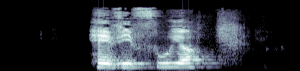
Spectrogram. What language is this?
Aja (Benin)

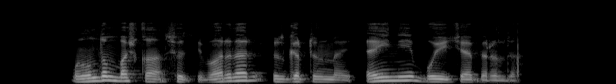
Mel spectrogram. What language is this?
Uyghur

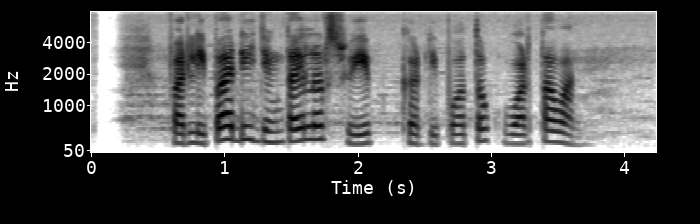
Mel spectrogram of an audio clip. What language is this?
Sundanese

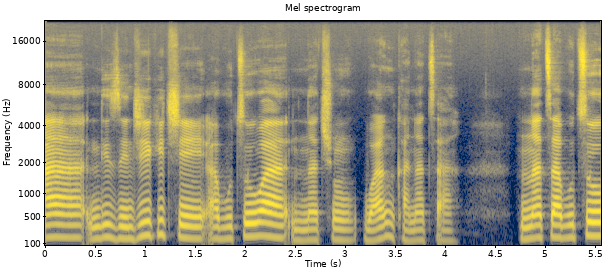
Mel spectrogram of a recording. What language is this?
Wapan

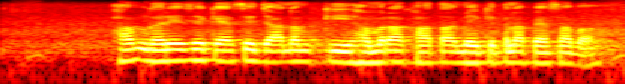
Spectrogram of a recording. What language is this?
Bhojpuri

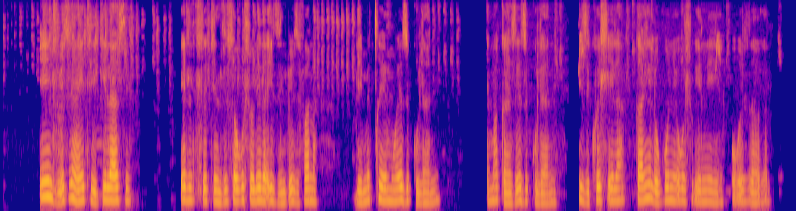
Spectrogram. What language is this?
North Ndebele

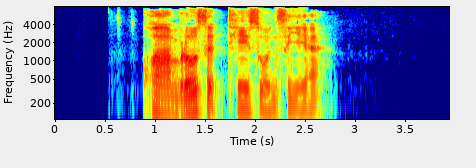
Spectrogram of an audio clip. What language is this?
Thai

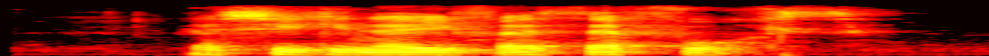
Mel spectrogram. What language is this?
Kabyle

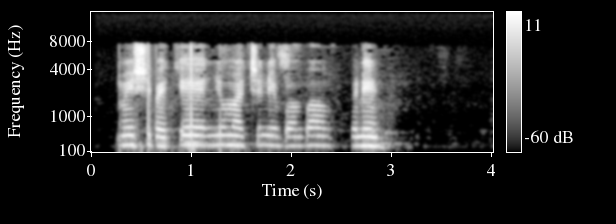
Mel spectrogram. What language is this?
Swahili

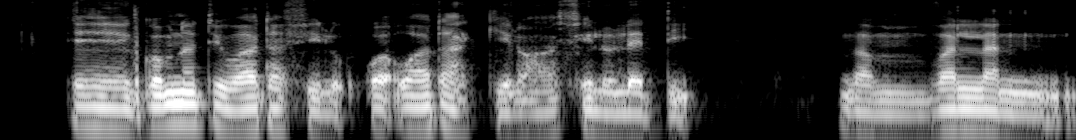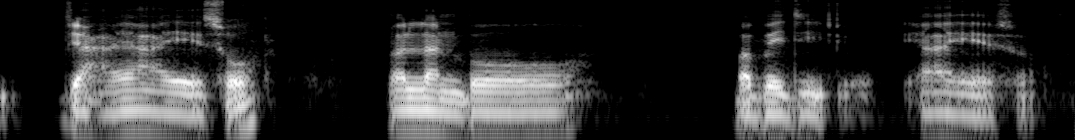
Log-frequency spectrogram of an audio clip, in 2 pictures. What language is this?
Fula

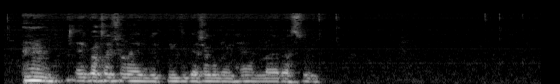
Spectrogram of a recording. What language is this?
Bangla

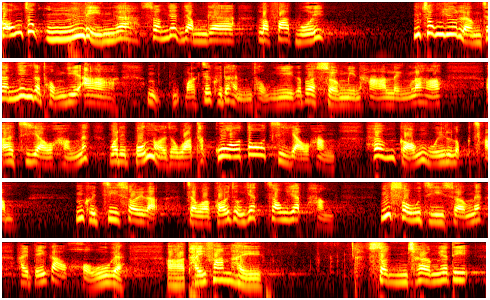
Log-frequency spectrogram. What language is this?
Cantonese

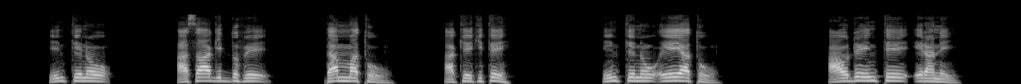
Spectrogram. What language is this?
Gamo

